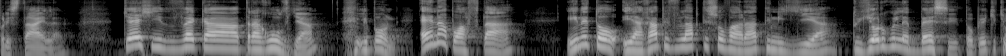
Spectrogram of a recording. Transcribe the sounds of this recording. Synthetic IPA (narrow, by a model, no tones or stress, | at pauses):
fɾist̪ɐ̰jlḛɾ | cee̞çiðe̞kɐt̪ɾɐɣuðʝɐ | lipo̞n | e̞nɐːpo̞ɐft̪ɐ | ine̞t̪o̞ʔiɐɣɐpivlɐpt̪iso̞vɐɾɐt̪iniʝiɐt̪uʝo̞ɾɣule̞be̞sit̪o̞ːpiocek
